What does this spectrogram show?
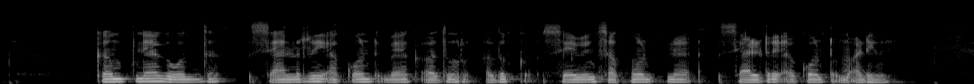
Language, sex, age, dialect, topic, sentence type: Kannada, male, 41-45, Northeastern, banking, statement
